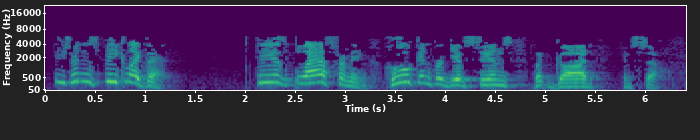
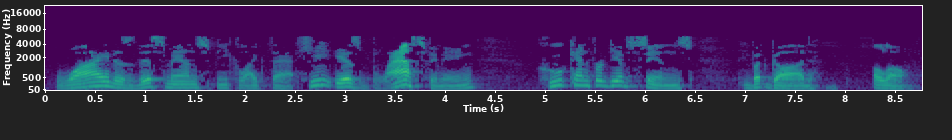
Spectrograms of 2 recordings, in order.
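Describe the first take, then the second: First: Higher and louder outraged accusation; indignant scribes. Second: Low, soft, slow doubting scribes; inner grumbling. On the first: Scribes turning on Jesus, loud and indignant. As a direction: throw the charge out in righteous outrage. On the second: Scribes doubting Jesus in their hearts, low and slow. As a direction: mutter it as thoughts kept to themselves. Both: Acted.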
